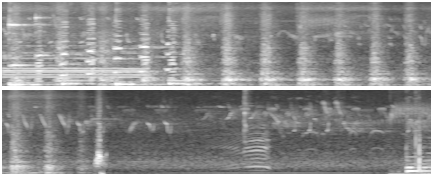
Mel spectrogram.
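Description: Cartoon background music for about two seconds, then a cartoon toy train chugging in an even rhythm of about two and a half beats a second, fading away. Near the end a single click and a short sliding cartoon sound effect.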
